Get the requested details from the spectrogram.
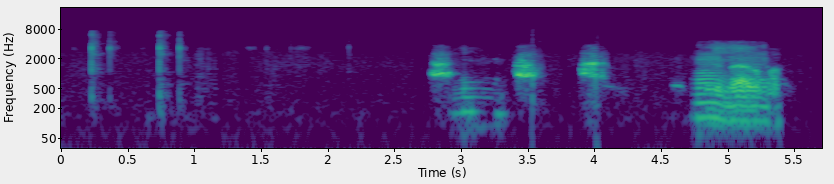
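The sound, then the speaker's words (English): The speaker's dog barks four times in a short, uneven, loud burst, following a few sharp clicking sounds and a brief quiet stretch. “can only bark, bark, bark. Right? My dog.”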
